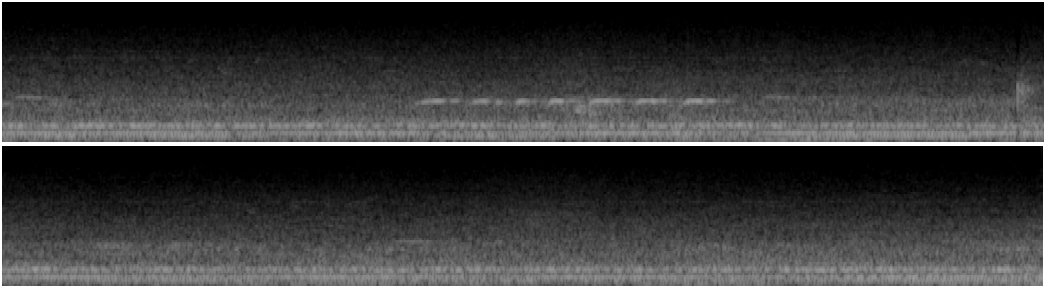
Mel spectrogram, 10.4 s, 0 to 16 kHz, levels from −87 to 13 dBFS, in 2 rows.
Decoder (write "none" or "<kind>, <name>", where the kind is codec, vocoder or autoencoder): none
